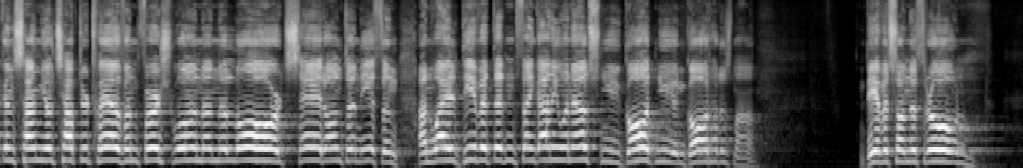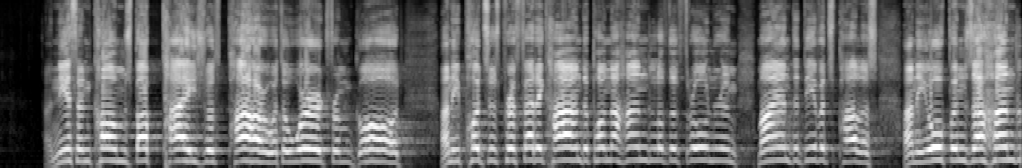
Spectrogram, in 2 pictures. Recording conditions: large echoing room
